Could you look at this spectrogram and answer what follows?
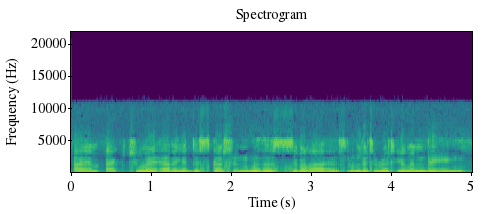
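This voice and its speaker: An actor playing a courteous, disillusioned teacher turned politician in a radio drama, with literate, formal speech. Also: male voice, deep voice, moderate pace, a little mellow. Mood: gracious, philosophical. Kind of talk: 1970s radio drama acting. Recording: faintly noisy old radio broadcast.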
